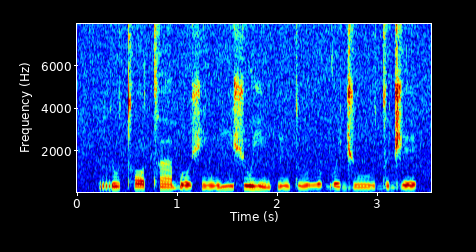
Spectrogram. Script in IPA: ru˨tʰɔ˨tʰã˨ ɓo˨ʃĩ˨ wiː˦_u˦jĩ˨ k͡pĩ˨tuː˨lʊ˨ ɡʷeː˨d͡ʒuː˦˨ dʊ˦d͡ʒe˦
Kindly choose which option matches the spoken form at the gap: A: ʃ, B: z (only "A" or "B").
A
